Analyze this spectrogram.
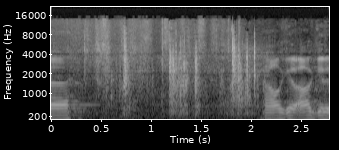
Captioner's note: speaking French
